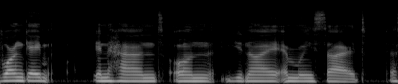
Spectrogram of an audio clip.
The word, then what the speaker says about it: Unai: Aston Villa with one game in hand on unai emry side did I say his name right yes unai yes are you sure yes for Chelsea they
